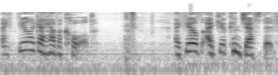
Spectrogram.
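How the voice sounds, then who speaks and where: A woman's voice: a little high, moderate pace, darkish tone, breathy edge. A woman in her forties co-hosting a podcast in casual, playful chat, repeating herself and laughing often. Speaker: podcast co-host. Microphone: earbud mic. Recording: dull lo-fi podcast audio with faint noise.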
